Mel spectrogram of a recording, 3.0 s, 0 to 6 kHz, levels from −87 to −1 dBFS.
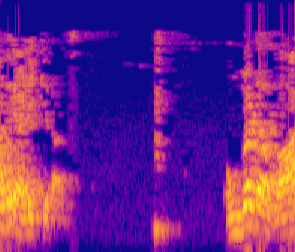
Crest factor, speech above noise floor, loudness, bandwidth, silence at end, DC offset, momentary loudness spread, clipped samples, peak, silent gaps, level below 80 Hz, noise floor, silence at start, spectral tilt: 14 dB; 54 dB; -12 LUFS; 6 kHz; 0 s; under 0.1%; 21 LU; 0.3%; 0 dBFS; none; -56 dBFS; -63 dBFS; 0 s; -9 dB/octave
